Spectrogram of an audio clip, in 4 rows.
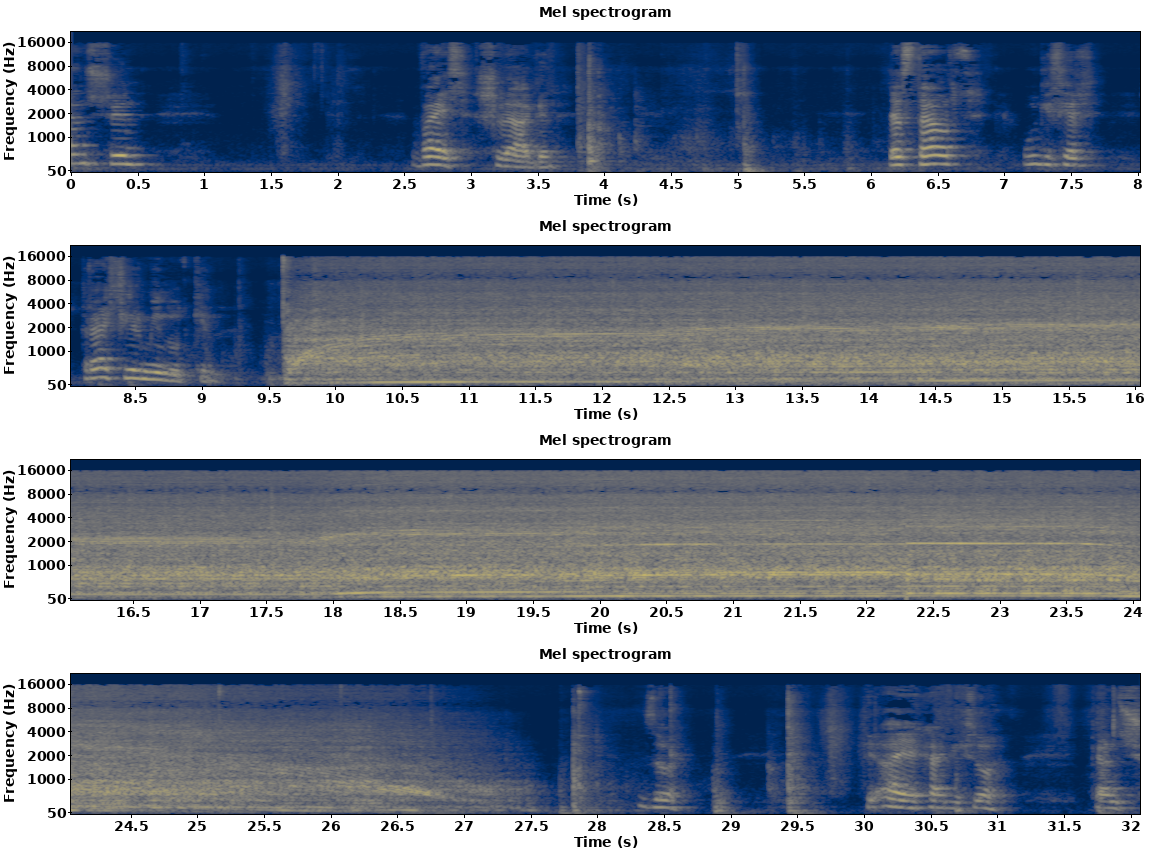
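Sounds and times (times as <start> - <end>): stand mixer whisking: 9.6 - 27.4.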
